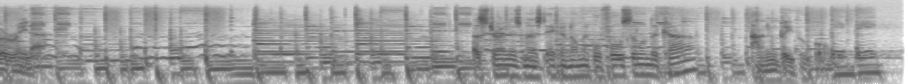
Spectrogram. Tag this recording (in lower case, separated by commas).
music, speech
